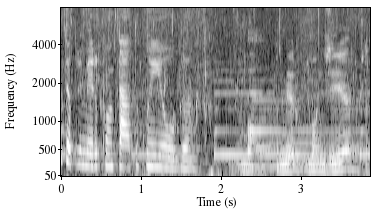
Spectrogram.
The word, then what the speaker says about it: yoga: Pela pronúncia do sânscrito, que é a língua que todas essas escrituras do yoga, todo o ensinamento do yoga está registrado, a palavra é masculina, é o yoga, então, o O é fechado.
